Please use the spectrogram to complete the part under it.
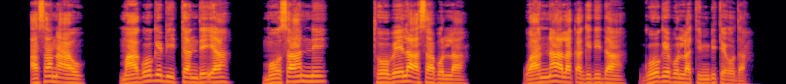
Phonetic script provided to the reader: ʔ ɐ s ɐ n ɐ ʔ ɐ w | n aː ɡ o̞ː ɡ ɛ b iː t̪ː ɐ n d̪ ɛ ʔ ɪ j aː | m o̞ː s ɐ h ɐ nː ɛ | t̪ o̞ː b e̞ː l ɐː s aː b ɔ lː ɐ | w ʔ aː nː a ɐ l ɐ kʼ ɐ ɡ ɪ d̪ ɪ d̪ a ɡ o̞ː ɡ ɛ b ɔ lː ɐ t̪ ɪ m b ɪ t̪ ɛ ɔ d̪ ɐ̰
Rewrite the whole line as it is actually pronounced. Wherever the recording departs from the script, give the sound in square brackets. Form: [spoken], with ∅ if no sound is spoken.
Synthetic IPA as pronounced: ʔ ɐ s ɐ n ɐ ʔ ɐ w | [m] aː ɡ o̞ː ɡ ɛ b iː t̪ː ɐ n d̪ ɛ ʔ ɪ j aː | m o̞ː s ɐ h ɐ nː ɛ | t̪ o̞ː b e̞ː l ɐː s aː b ɔ lː ɐ | w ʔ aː nː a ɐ l ɐ kʼ ɐ ɡ ɪ d̪ ɪ d̪ a ɡ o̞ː ɡ ɛ b ɔ lː ɐ t̪ ɪ m b ɪ t̪ ɛ ɔ d̪ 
